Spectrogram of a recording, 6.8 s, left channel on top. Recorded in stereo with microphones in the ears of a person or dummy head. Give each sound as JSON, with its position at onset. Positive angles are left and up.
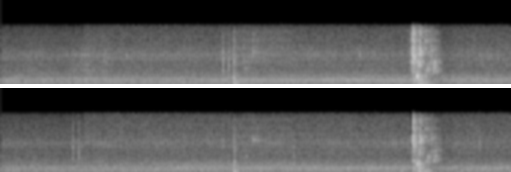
{"t": 3.1, "sound": "a splash", "side_deg": 65, "distance_m": 1.2}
